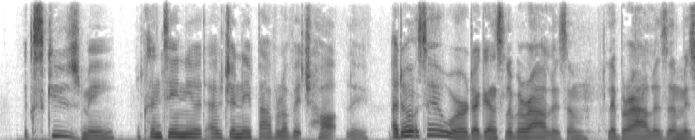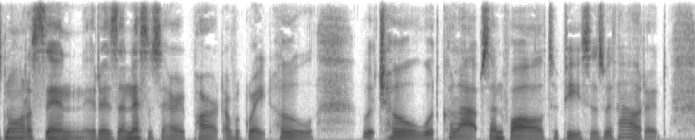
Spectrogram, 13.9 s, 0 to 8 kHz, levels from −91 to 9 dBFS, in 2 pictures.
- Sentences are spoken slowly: No, average, 160 wpm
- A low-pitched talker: No, medium, 155 Hz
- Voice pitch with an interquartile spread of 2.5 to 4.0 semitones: Yes, average, 3.2 semitones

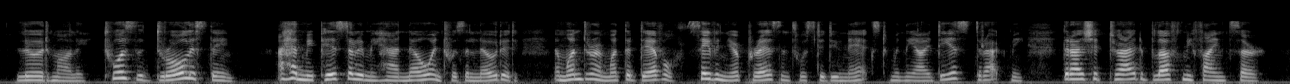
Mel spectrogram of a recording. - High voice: Yes, high, 195 Hz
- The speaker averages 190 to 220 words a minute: Yes, average, 195 wpm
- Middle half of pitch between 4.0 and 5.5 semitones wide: Yes, average, 4.3 semitones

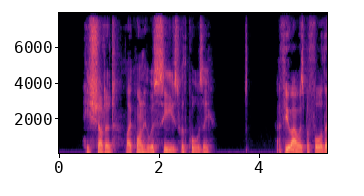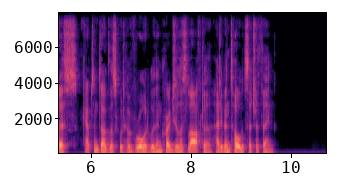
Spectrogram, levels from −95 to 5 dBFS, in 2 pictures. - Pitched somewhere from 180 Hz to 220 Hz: No, very low, 85 Hz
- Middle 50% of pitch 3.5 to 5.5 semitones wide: No, average, 2.7 semitones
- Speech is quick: No, average, 160 wpm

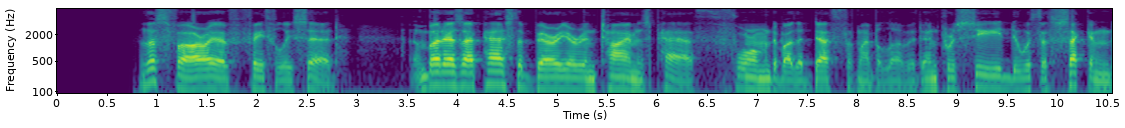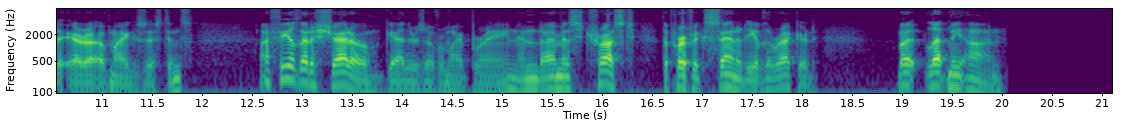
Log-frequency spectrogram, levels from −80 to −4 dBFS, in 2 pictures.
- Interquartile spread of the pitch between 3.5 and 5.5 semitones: Yes, average, 4.7 semitones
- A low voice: Yes, low, 100 Hz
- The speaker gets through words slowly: No, average, 150 wpm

